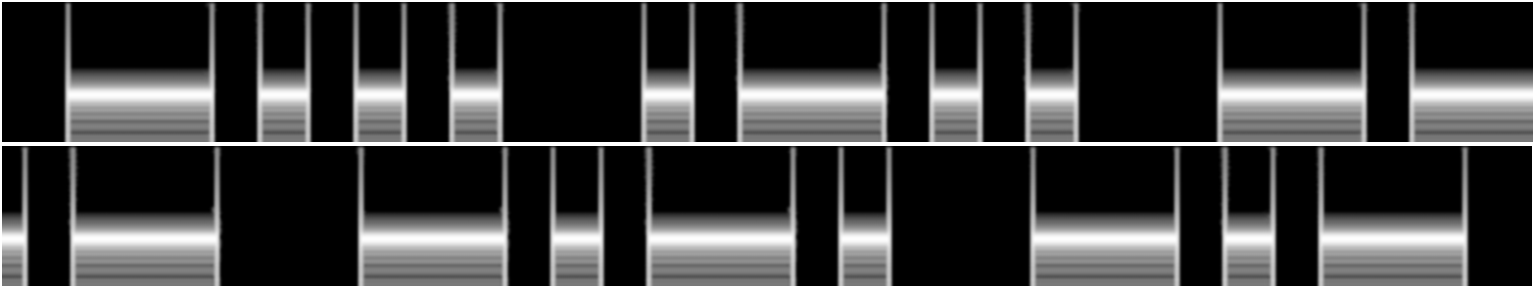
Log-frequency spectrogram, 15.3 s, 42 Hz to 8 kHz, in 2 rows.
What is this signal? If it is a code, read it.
Morse code, heard as a keyed tone, about 5 wpm, 250 Hz. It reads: BLOCK
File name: morse / morse-training-05WPM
